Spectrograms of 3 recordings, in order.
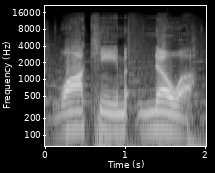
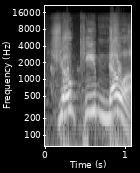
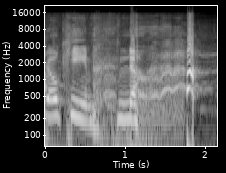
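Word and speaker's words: Joakim Noah: Pronounce his name right. He's not Phoenix. It's Joe Noah. Joe Noah. I was thinking of walking. His nickname is Joe. Not W. No.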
